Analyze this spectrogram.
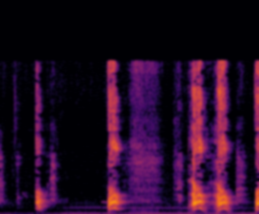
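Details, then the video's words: Yorkshire Terrier at home giving short, high yappy barks, one alone then a burst of three close together, over a low steady hum in the background. "Yorkshire Terrier Barking Sounds To Make Your Dog REACT"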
